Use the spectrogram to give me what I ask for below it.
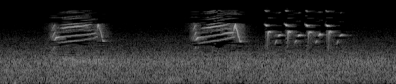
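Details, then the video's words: Four-month-old European goldfinch, a young bird just beginning to finish its song phrases, gives two rapid buzzy trilled bursts followed by a string of short bright chirps, high and clear over a soft background hiss. "jilguero el estudiante rematando"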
